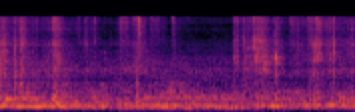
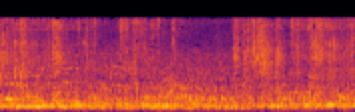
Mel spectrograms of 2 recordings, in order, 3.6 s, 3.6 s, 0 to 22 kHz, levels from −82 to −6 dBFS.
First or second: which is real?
second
